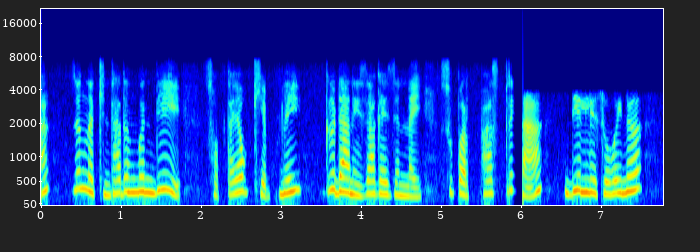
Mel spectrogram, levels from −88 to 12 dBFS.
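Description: At 5.88 s the speech cuts out in a handover gap lasting 140 ms, until 6.02 s. The call is being moved between networks, and no speech frames arrive during the switch. The sound dies away fast, then stays silent, and that stretch of speech is lost.

From 6.02 s to the end, there is a fallback to narrowband. Before this, the HD Voice link ran AMR-WB, and the bitrate is consistent with 12.65 kbit/s. It now drops to a narrowband codec. Nothing above 4 kHz remains, so the speech turns duller and rougher.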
